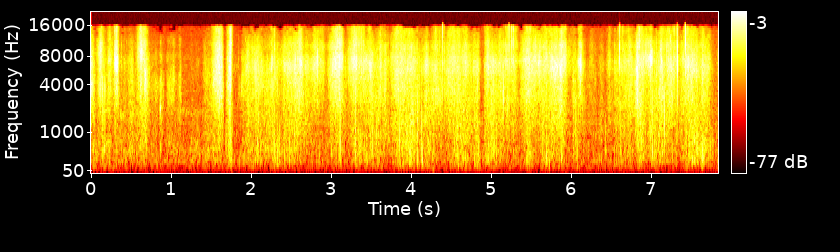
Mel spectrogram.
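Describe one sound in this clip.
Latex gloves squeak and rustle as gloved hands rub together close to the microphone.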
